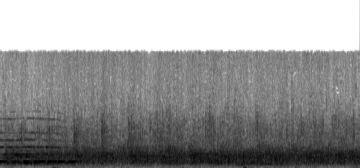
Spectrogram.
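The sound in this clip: An audience applauds to welcome a couple, Clayton Kerr and his wife Taylor, producing a continuous, fairly soft roar of clapping that stays even from start to finish.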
